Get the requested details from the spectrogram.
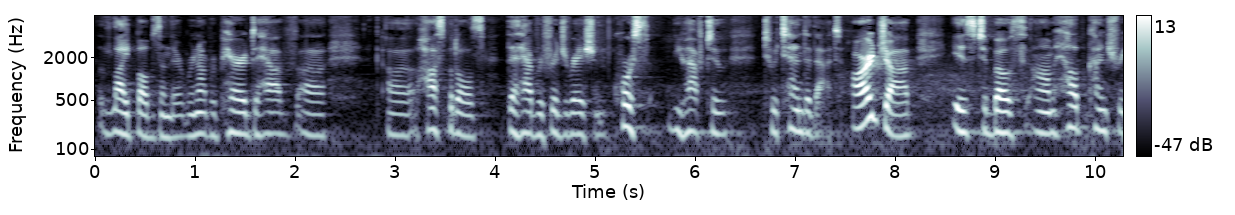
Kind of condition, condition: setting, live audience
